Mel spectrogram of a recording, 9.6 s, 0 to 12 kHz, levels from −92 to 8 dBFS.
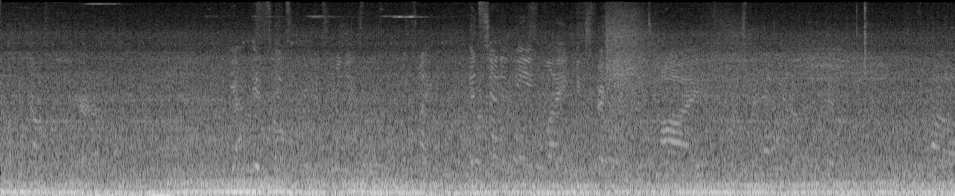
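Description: Nothing goes wrong in this recording of sounds; it just carries on as it should, with no technical faults to speak of.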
